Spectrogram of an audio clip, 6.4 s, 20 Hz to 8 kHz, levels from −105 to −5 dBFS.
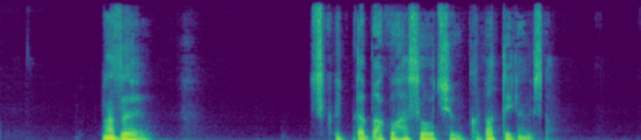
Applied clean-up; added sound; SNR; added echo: neural mask model DeepFilterNet 3.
